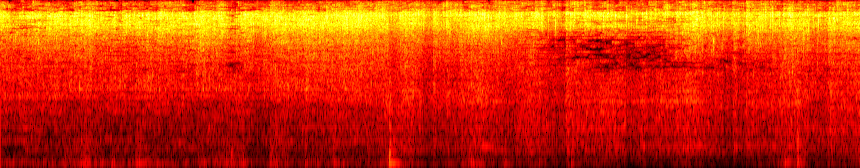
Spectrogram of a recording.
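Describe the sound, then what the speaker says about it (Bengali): Bitter gourds being washed by hand in water, a steady close splashing and swishing wash that runs continuously with no pause. "এবার আমি উচ্ছেগুলো ওয়াশ করে নেবো ভালো করে।"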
